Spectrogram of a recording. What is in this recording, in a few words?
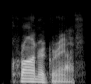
"chronograph", American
